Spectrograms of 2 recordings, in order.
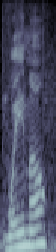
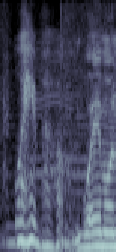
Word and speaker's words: Waymo: I say that because not only have I been corrected on numerous occasions today, so I say it's pronounced Waymo. Waymo, not Waymo, like I've been saying for the last 7 years.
